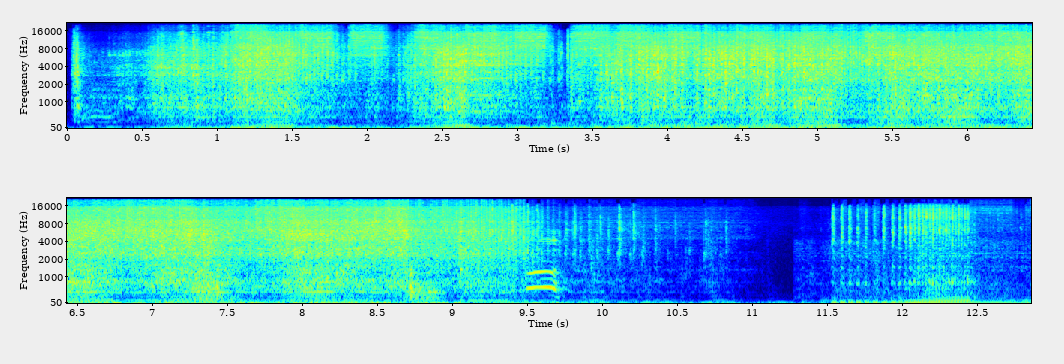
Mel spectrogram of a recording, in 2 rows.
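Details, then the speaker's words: 1960 Chevrolet Step Van, first start in almost a decade on starter fluid after new ignition points: the engine fires and runs unevenly with a loping, stumbling beat and exhaust chuffing from exhaust leaks; rough running. "uh oh oh there's some exhaust leaks that's all right"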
